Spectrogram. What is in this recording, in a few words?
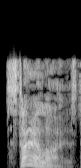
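"stylised", English, uk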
